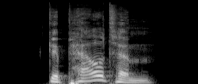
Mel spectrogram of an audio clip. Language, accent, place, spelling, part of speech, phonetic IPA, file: German, Germany, Berlin, geperltem, adjective, [ɡəˈpɛʁltəm], De-geperltem.ogg
- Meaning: strong dative masculine/neuter singular of geperlt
